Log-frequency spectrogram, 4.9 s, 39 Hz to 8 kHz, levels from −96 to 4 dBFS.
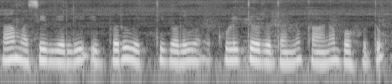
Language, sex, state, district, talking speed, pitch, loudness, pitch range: Kannada, female, Karnataka, Bangalore, 75 wpm, 170 Hz, -16 LUFS, 155-175 Hz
